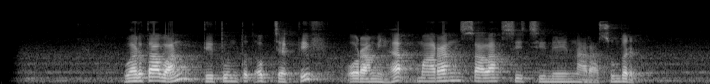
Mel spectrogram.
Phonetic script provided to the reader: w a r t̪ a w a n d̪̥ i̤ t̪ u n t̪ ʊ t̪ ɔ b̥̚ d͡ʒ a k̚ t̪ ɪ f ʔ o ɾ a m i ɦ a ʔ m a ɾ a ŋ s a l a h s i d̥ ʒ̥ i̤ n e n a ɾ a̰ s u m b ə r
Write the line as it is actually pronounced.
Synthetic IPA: w a r t̪ a w a n d̪̥ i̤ t̪ u n t̪ ʊ t̪ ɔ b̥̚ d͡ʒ ɛ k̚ t̪ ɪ f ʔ o ɾ a m i ɦ a ʔ m a ɾ a ŋ s a l a h s i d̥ ʒ̥ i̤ n e n a ɾ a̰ s u m b ə r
